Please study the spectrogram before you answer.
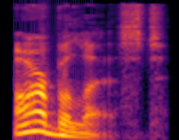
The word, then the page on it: arbalest: British English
